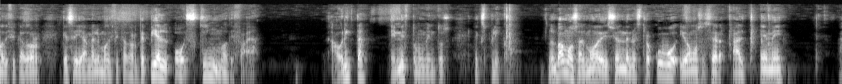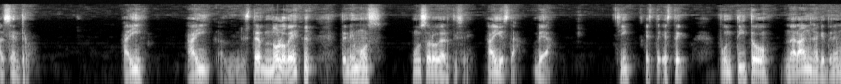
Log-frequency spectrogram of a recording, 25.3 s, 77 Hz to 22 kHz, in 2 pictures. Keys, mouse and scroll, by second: 8.3 Tab, 12.0 alt+m, 13.0 click, 14.5-14.9 scroll up 1, 18.0-19.0 drag, 19.7 click, 20.9 scroll down 1, 24.0-24.3 scroll up 1.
